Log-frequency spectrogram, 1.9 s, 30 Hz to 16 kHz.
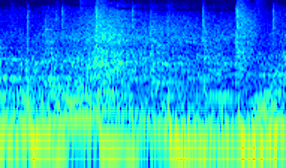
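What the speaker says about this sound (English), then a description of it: "the engine just sounds absolutely phenomenal." A Progen T20 supercar engine in a video game revs hard, a loud close howl of rising and falling pitch sweeps with quick gear-change dips and tire noise.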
